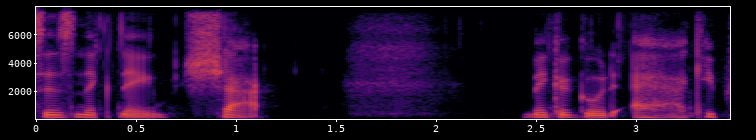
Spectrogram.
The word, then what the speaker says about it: Shaq: It's also the way Shaquille O'Neal pronounces his nickname, Shaq.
